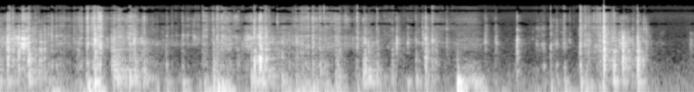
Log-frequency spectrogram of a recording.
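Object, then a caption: Bar of soap carved with a knife blade. A solid oval yellow bar of dry soap, held in the hand, is carved with a utility knife blade into curls and chunks. Crisp, dry scraping and crackly cutting strokes come in bursts, with sharp, bright snaps as pieces break away.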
